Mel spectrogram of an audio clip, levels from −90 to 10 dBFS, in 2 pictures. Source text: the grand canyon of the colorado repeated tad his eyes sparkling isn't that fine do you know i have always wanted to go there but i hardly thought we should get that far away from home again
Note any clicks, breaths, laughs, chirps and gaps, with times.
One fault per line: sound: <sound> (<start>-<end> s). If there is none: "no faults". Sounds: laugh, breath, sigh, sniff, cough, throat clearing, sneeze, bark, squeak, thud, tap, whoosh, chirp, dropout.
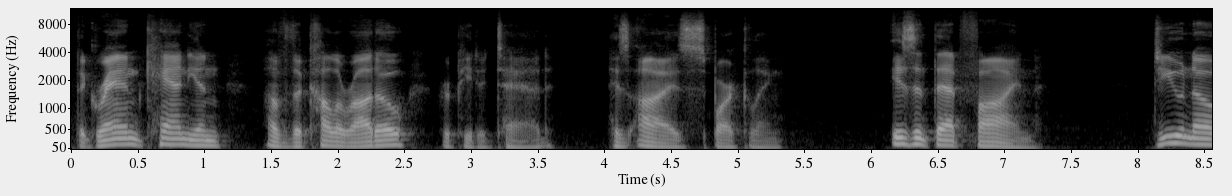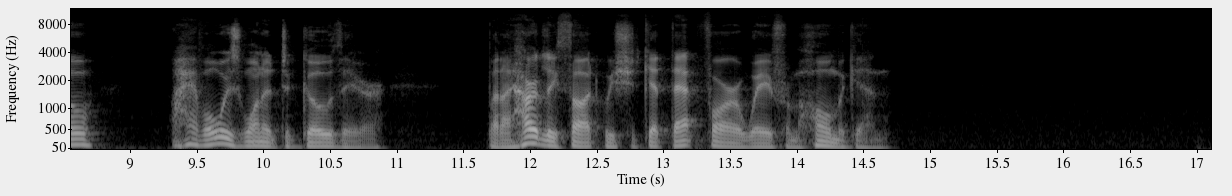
no faults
